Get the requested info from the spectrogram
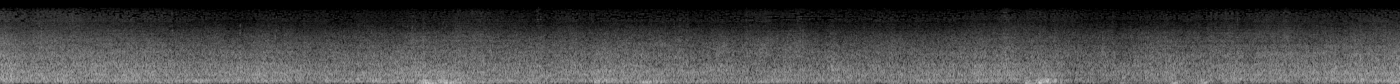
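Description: Sea waves washing and splashing against rocky limestone cliffs, with wind buffeting the microphone and a couple of stronger low rumbles.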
